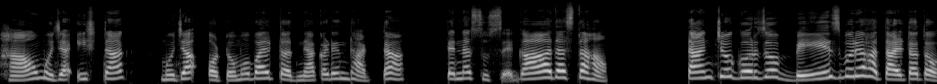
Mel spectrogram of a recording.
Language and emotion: Goan Konkani, happy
